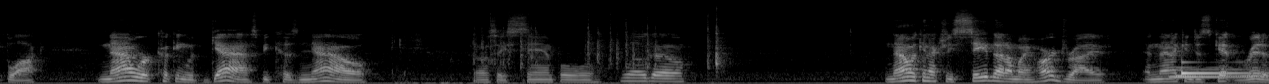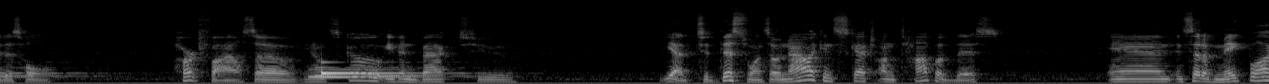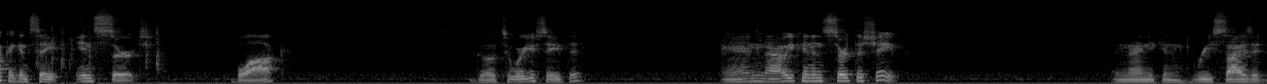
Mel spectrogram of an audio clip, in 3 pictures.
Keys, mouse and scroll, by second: 1.5 click, 1.7 click, 2.4 click, 3.2 click, 10.8 click, 11.4 click, 12.3 click, 15.5 click, 17.8 click, 20.2 click, 21.6 click, 22.4 middle click, 23.5 click, 24.5 click, 28.1 click, 30.0 click, 30.9 click, 31.1 click, 31.6 click, 32.5-33.2 scroll down 3, 35.5-36.5 drag, 37.0 scroll down 1, 37.4-38.0 scroll up 3.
